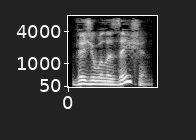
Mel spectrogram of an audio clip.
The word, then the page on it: visualisation: British English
